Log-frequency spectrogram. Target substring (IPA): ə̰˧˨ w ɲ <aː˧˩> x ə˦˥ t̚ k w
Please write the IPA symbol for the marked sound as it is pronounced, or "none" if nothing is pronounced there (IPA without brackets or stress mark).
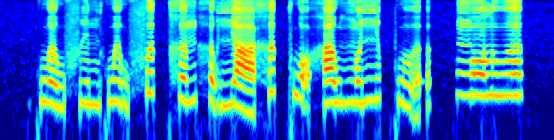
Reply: aː˧˩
